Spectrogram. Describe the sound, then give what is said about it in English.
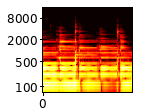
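Bass guitar played with a pick using alternate up-and-down strokes, a quick run of repeated picked notes on one low pitch, each attack sharp and the tone sustained between them. “There's a way that you can actually play the bass up and down with alternate picking. This is alternate picking here.”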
